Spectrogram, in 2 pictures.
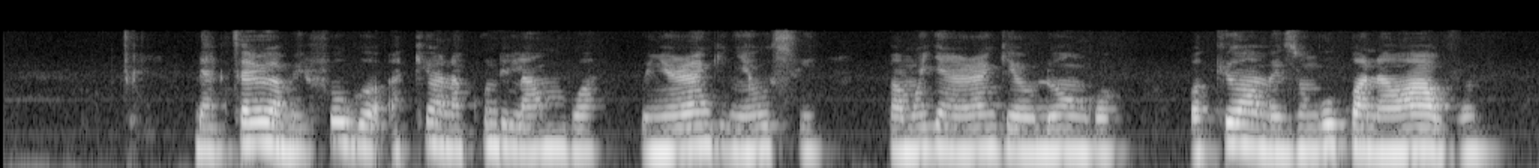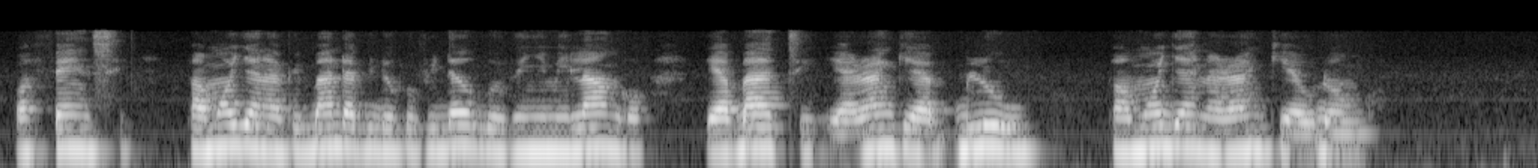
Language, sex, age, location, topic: Swahili, female, 25-35, Dar es Salaam, agriculture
